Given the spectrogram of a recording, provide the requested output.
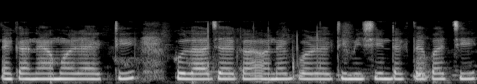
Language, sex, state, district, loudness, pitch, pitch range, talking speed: Bengali, female, Assam, Hailakandi, -16 LUFS, 255 Hz, 250-260 Hz, 140 wpm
